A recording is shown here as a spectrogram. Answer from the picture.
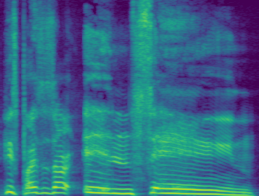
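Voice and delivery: high pitchman, stretching the last word out; Crazy Eddie. Acted. Salesman ending his commercial, manic and drawn-out. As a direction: sign off like a crazed TV salesman. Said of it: "would always end his commercials with".

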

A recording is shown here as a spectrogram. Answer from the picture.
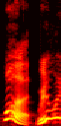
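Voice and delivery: a teasing imitation of shocked disbelief; mock disbelief. Cohost mimics Keith reacting to impressions, squeaky mock disbelief. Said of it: "And you're like".

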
